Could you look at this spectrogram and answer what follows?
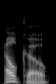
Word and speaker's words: Elcho: Stretching way up near Elcho, which is pronounced Elko-dough.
